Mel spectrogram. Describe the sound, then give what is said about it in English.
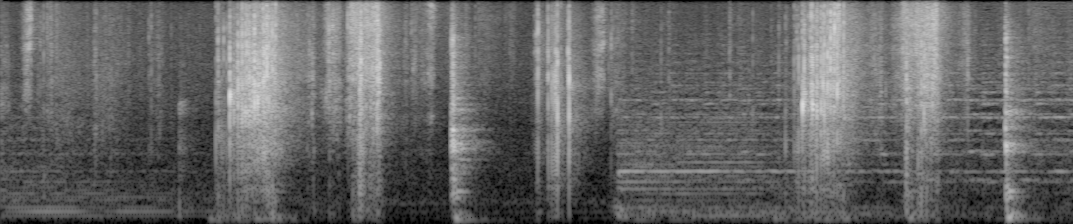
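A deck of playing cards being reshuffled after a Joker is drawn, with repeated bursts of riffling and bridging snaps separated by short pauses, and a faint low hum underneath. “We'll go right back into shuffling mode because we just pulled the Joker.”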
